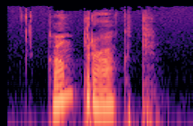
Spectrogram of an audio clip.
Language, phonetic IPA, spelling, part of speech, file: Russian, [kɐnˈtrakt], контракт, noun, Ru-контракт.ogg
- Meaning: contract, agreement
